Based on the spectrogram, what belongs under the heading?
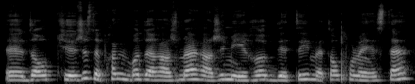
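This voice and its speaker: Chatting to her phone camera with a cold-blocked nose, a young woman with a Quebec French accent vlogs in a rambling, filler-heavy way. She has a mid-range, darkish voice with a steady tone at normal speed.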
